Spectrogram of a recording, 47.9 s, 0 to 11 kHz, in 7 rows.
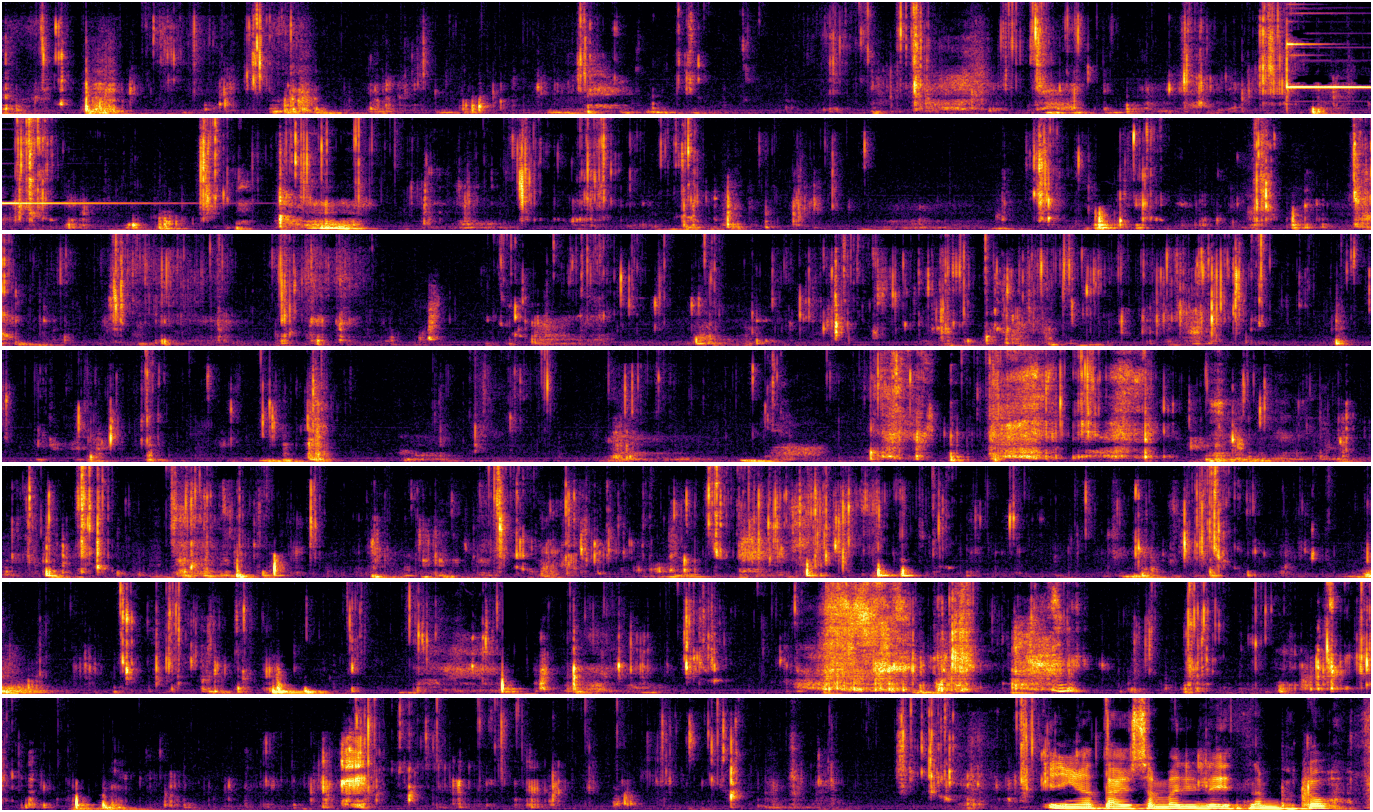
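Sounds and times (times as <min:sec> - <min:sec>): close-up chewing and sucking: 0:00.0 - 0:06.4, 0:07.8 - 0:46.3
short ringing clink: 0:06.4 - 0:07.8.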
